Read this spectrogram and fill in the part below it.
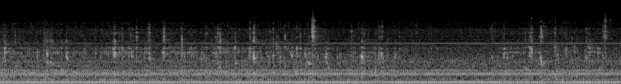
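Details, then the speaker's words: Twin-turbo 4.6 2-valve Crown Vic, oil scavenge pump running while the lines are loosened to drain the system: steady low pump hum with irregular gurgles and slurps, as the pump sucks air past the oil instead of pulling it uphill. "what's happening is it's just sucking air by the oil it's not actually sucking the oil uh uphill"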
